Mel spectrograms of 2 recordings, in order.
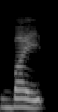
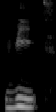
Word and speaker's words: Vite: And at first, I thought it was pronounced Vite, but it's not. It's pronounced Vite, which is French for fast, that helped me remember how to pronounce it.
